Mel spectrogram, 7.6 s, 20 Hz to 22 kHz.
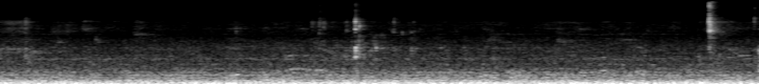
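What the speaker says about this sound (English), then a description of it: "I am filling the water up pretty good, past the 1-inch headspace mark" Water poured into a packed jar of pineapple rings for canning, a soft continuous filling gurgle with faint drips, steady and low throughout.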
